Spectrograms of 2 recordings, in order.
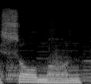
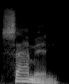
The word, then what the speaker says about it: salmon: Now, the problem with salmon is that it's got a silent L hanging out in there, just trying to blend in. And for some reason, people feel the need to give that L a voice. I'm talking about the folks who say salmon or salman. But here's the thing, that L is on a permanent vacation. The correct pronunciation is salmon.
